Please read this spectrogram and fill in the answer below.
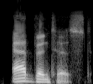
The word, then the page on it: Adventist: American English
